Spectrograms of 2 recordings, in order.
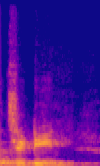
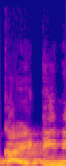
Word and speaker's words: chitin: Kitine or some pronounce it as a chitine but don't pronounce it's a chitine it's a kitine. So kitine is nothing but the component of what fungal cell wall fungal cellular cell wall.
